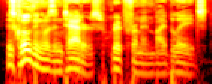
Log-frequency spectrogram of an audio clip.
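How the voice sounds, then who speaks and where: An actor playing a cocky, world-weary supernatural detective in a noir audio drama, sardonic and flippant. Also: male voice, a bass voice, very animated, normal speed, darkish tone, no echo, clean studio sound, heavily acted. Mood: brooding, dry.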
